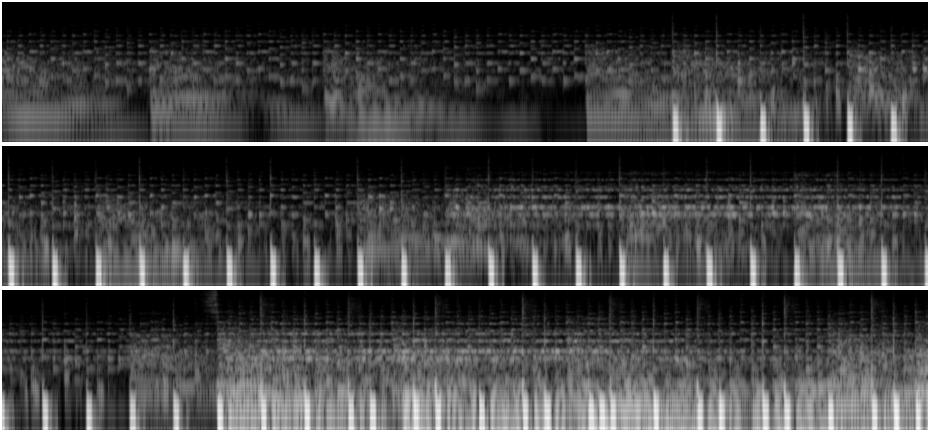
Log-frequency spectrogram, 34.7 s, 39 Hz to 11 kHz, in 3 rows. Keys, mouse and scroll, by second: 7.8 click, 10.7 click, 11.4 click, 12.1 click, 14.3 middle click, 16.9-17.4 scroll down 1, 17.6 middle click, 26.8 shift+middle click, 29.4 middle click, 30.6 shift+middle click.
